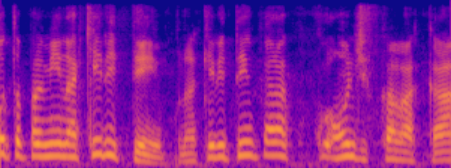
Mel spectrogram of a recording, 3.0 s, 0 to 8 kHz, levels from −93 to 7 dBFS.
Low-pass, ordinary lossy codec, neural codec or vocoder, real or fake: 7.2 kHz; none; codec, 24 kHz, 6 kbps, HILCodec; fake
